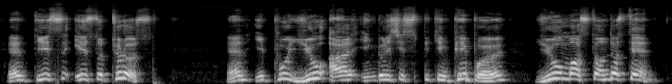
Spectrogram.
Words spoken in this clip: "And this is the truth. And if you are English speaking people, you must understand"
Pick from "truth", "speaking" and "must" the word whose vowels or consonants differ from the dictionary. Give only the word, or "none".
truth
